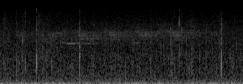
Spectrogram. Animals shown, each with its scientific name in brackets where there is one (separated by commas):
Ovenbird (Seiurus aurocapilla), Wood Thrush (Hylocichla mustelina)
